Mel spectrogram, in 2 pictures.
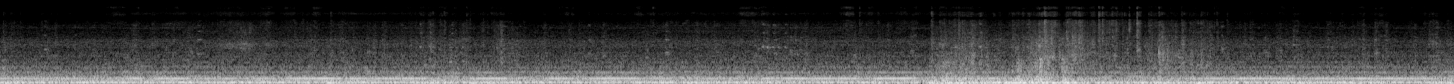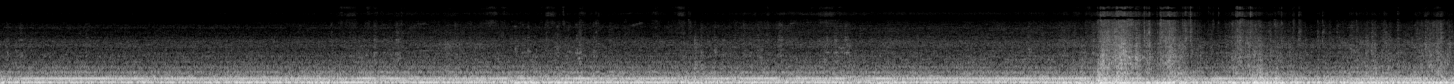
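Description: CAT 320C excavator's six-cylinder diesel engine running steadily under load, with a steady hydraulic pump whine on top, heard from inside the cab as the machine swings and digs. Two louder rushing bursts come about ten seconds in and again near the end.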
